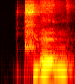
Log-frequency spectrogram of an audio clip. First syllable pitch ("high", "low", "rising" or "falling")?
low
